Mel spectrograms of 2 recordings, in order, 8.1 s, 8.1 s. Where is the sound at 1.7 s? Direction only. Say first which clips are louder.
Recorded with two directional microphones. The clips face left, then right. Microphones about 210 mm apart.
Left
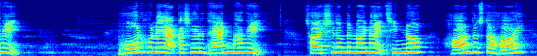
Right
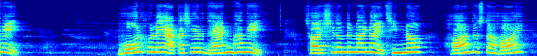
Right 3 dB; 35° right (ahead or behind).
